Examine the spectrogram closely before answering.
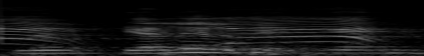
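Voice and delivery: a lightly put-on regal queen; a hint of a royal lady. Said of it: "That's the best I can do for the queen".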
